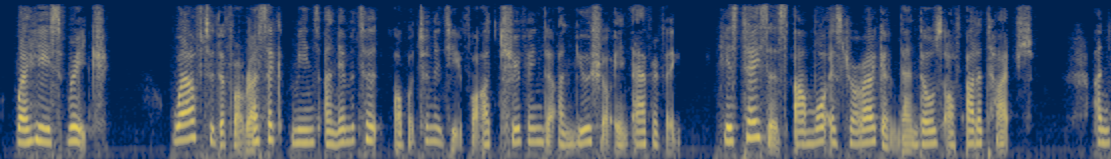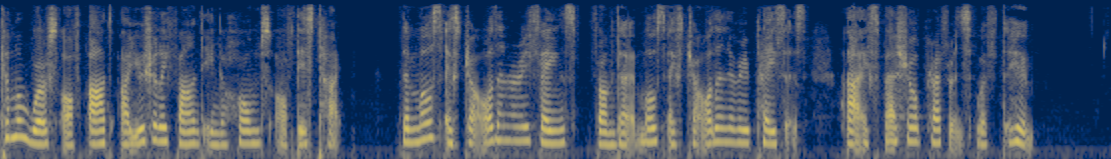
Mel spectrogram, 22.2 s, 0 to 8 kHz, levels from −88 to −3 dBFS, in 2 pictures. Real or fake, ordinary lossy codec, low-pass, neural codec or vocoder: fake; AAC, 48 kbps; 7.2 kHz; codec, 16 kHz, 8 kbps, FreqCodec, larger model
